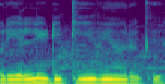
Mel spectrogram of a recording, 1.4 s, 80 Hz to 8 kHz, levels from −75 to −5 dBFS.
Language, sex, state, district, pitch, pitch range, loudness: Tamil, male, Tamil Nadu, Kanyakumari, 135 Hz, 130-140 Hz, -10 LUFS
